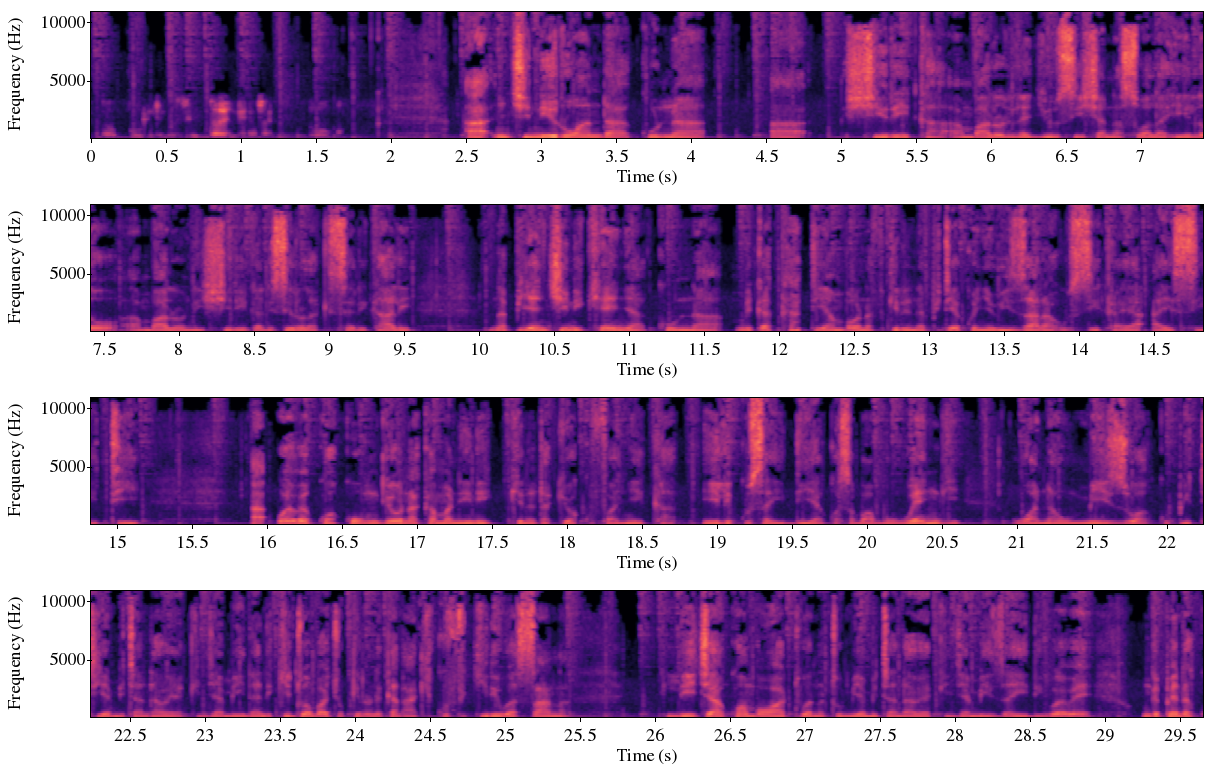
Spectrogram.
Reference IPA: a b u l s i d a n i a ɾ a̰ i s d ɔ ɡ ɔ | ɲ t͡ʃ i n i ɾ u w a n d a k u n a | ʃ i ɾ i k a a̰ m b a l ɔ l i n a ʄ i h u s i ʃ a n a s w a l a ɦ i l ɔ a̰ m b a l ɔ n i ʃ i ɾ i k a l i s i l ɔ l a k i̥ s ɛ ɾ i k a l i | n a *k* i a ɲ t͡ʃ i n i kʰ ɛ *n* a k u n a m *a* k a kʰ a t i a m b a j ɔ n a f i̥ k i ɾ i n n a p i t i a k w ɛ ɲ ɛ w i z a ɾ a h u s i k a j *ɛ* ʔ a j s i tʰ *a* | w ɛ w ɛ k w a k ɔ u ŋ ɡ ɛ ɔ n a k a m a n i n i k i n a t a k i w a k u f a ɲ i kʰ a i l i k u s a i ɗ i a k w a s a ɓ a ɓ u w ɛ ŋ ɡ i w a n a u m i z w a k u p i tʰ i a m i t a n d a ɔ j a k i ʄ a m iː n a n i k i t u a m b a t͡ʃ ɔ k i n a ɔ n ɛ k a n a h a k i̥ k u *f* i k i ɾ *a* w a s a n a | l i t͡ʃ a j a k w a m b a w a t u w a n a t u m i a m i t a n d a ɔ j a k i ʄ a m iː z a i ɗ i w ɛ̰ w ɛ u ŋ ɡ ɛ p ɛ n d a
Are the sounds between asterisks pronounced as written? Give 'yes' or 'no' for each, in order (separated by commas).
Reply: no, no, no, no, no, yes, no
